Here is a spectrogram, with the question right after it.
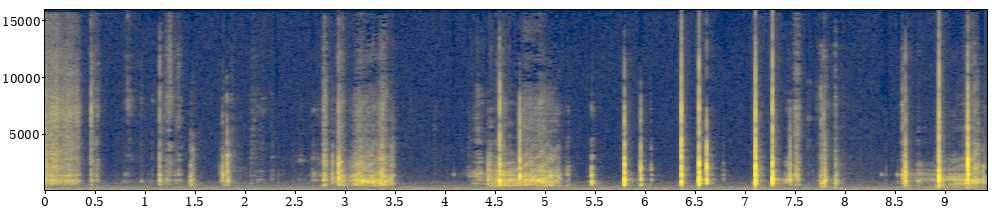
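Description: A closed red cardboard kitchen matchbox, held upside down in both hands, is tapped and scratched with long dark nails. Quiet, sharp clicks and taps come in an irregular patter, broken by a few longer bright scratching rasps.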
